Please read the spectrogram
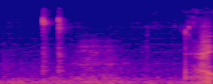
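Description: Computer mouse double-click: two quick, faint clicks about half a second in, selecting a supplier from a drop-down list. Otherwise near silence.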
